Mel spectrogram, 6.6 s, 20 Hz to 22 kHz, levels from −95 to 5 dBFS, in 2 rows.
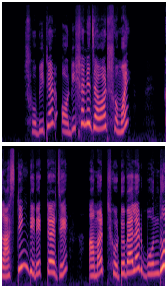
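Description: At 1.47 s the microphone volume steps up by about 6 dB in one jump, as the call software boosts input gain, so voice and background suddenly get louder together.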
